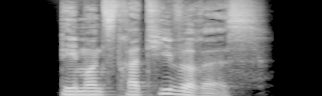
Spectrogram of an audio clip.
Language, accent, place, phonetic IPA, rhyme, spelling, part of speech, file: German, Germany, Berlin, [demɔnstʁaˈtiːvəʁəs], -iːvəʁəs, demonstrativeres, adjective, De-demonstrativeres.ogg
- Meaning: strong/mixed nominative/accusative neuter singular comparative degree of demonstrativ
